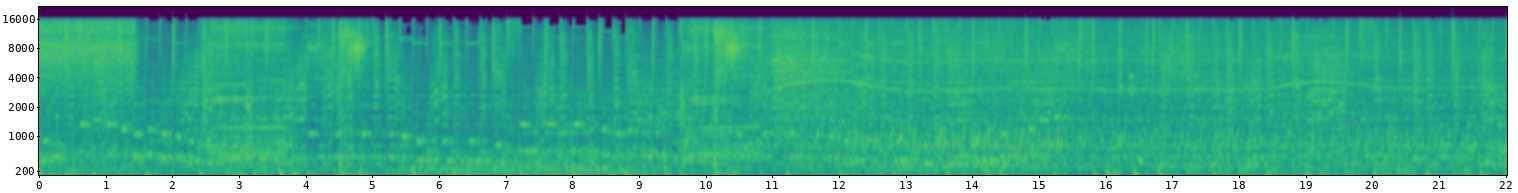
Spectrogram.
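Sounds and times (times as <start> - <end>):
background music: 0.0 - 22.0
cartoon bubbling and popping: 9.6 - 22.0
spray burst: 9.6 - 22.0.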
